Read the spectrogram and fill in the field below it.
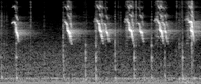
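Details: Baby chicks separated from their mother hen peep for her, sharp falling chirps coming roughly twice a second after a short pause, over a faint low background hum.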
